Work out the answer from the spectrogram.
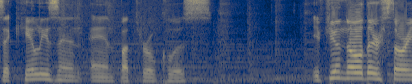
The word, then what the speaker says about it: Patroclus: greek mythology i think hello patrollos but true i i can never say his name right uh where's the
